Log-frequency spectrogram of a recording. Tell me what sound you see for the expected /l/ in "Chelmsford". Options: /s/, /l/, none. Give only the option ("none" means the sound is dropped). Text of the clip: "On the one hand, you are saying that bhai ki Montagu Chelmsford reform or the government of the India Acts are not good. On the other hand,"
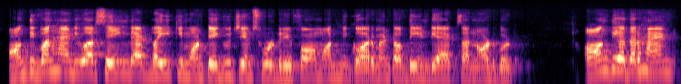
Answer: none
